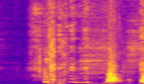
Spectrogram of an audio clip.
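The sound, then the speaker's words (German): A dog gives a drawn-out, whiny yelp, then two sharp, loud barks in quick succession, with no one talking. “Was ist denn mit dem Hund los?”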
